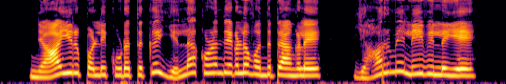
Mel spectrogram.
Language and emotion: Tamil, surprised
